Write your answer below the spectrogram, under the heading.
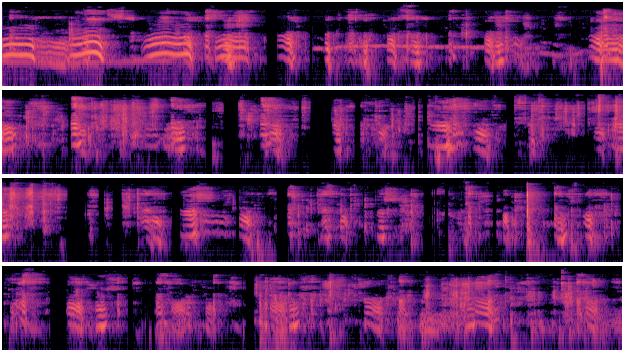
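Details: One-week-old puppies feeding in a nursing frenzy make soft overlapping squeaks, whimpers and brief wavering whines. Scattered snuffling and suckling noises fill the gaps.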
